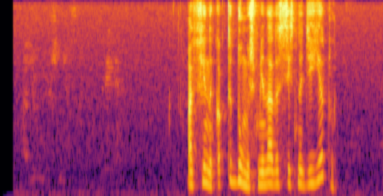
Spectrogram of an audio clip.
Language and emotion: Russian, neutral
